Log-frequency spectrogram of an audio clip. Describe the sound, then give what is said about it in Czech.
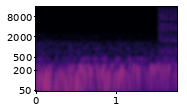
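A wall-mounted telephone rings with a steady, buzzing electronic tone that sounds muffled and fairly quiet, then turns abruptly brighter near the end. Nobody speaks. “A pak zazvonil vedle na zdi připevněný telefon, kterého jsem si předtím nevšiml.”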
